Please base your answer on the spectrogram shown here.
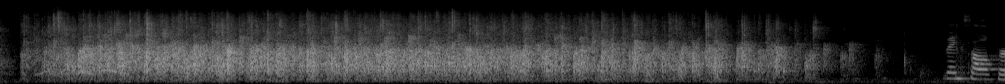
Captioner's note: applause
